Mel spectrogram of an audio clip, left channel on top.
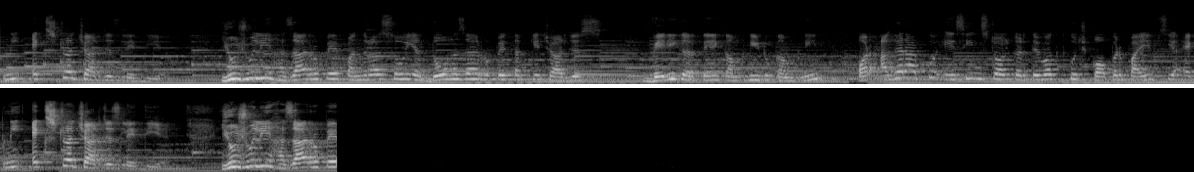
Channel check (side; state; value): right; drops out; at 3.4 s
